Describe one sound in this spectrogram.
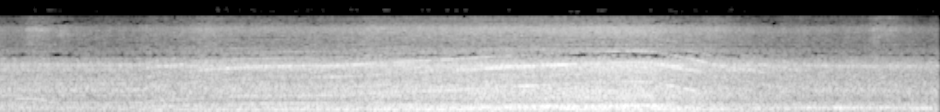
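A forklift engine revs as it lifts a heavy timber beam.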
